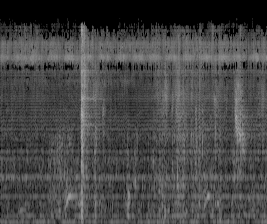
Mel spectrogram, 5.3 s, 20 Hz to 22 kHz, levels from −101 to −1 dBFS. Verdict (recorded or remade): remade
